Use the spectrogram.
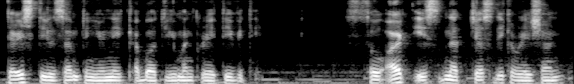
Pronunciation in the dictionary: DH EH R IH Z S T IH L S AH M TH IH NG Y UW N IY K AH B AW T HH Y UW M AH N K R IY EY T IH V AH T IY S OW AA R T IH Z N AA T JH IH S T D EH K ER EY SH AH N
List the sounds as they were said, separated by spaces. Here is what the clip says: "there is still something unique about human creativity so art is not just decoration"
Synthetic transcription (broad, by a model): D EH R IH S T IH L S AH M T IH NG Y UW N IY K AH B AW T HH Y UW M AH N K R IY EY T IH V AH T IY S OW AA R T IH S N AA T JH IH S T D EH K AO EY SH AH N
